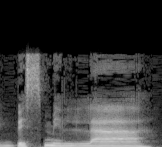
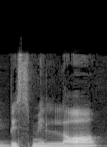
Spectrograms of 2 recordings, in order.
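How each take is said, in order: First: The L is said light, with a thin mouth. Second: The L is said heavy, with a full mouth. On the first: The speaker calls it right. "you must say" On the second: The speaker calls it wrong. "You cannot say"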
